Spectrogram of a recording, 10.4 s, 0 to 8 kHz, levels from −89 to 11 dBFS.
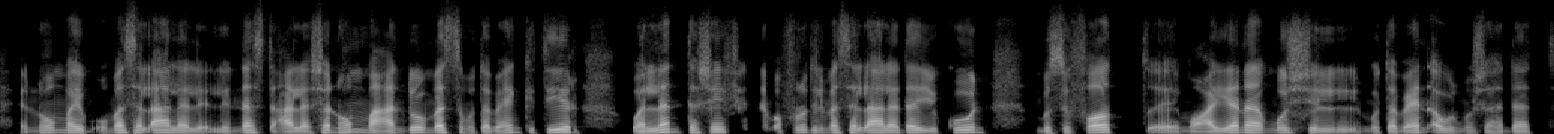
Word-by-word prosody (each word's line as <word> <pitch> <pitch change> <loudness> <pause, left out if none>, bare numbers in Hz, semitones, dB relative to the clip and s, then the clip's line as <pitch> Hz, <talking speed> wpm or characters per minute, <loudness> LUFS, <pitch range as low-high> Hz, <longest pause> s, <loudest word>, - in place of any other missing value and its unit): إن 105 +3 -13
هُم 135 0 -1
يبقوا 115 -3 -1
مثل 135 +1 +1
أعلى 130 -3 +4
ل - - -4
للناس 105 +5 -2
د - - -6
علشان 100 +7 +1
هُم 150 +1 -2
عندهم 120 +5 +3
بس 135 +1 +4
متابعين 110 +4 -2
كتير، 145 +5 0 0.4
والّا 110 +8 +4
أنت 155 -3 -1
شايف 160 +3 -2
إن - - -38
المفروض 145 0 -6
المثل 130 +1 -2
الأعلى 125 -1 +4
ده 130 - +2
يكون 135 +4 -1 0.4
بصفات 110 +7 +2 0.2
معينة، 110 +7 +2
مش 130 0 -4
المتابعين 110 +2 -2
أو 125 - +1
المشاهدات؟ 105 -2 -6
125 Hz, 170 wpm, -26 LUFS, 110-135 Hz, 0.4 s, أعلى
